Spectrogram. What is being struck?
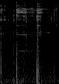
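Aluminum surface lure with metal hook rings.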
